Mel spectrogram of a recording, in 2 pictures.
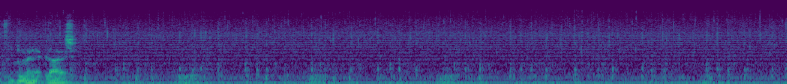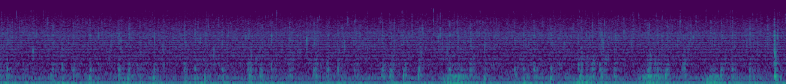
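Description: A horse's hooves thud softly on the ground as it walks.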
